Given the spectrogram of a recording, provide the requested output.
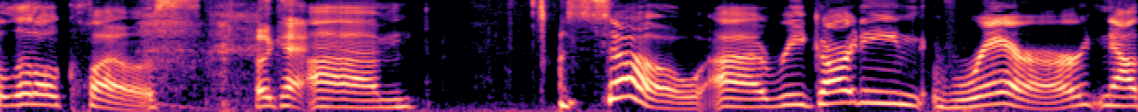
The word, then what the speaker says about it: RA+RE: So, regarding RA+RE, now there is a French way of saying it, which I cannot roll my R's, so I'm not going to try. So how do you say it? I say RA+RE. I can't say the French version either. Okay. Because I'm Latin, but RA+RE. Okay, so there you go. I'll say rare. Rare.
